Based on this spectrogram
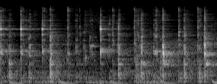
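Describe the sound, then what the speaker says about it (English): A spoon stirs yeast and sugar in a cup, scraping and clinking against the sides in a steady, quick rhythm of close, bright taps, with no voices. "And then we're gonna just give it a little stir and set it to the side."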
